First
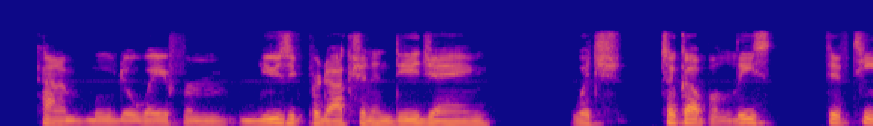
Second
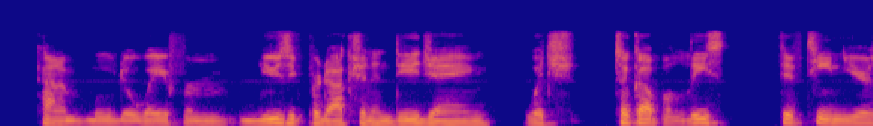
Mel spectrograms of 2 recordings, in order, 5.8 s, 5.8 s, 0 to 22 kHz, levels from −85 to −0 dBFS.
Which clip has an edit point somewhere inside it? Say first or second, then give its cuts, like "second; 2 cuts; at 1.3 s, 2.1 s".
second; 1 cut; at 3.4 s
